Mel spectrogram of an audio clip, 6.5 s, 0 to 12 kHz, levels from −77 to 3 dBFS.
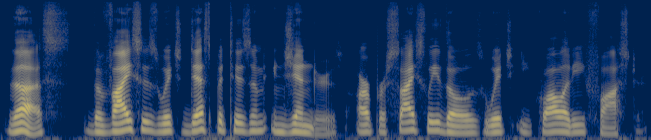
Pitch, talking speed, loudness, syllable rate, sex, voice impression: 135 Hz, 110 wpm, -24 LUFS, 4.4 syllables/s, male, masculine, adult-like, slightly refreshing, unique, slightly lively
